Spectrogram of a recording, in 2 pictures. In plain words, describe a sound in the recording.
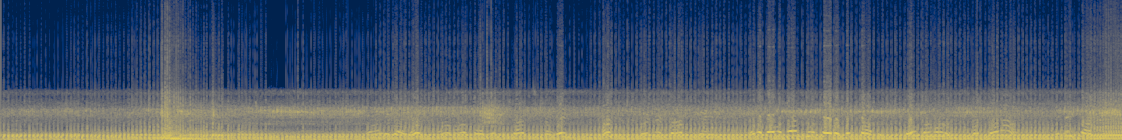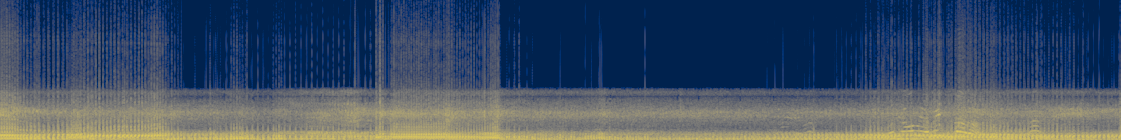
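Another dirt bike engine revs nearby.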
